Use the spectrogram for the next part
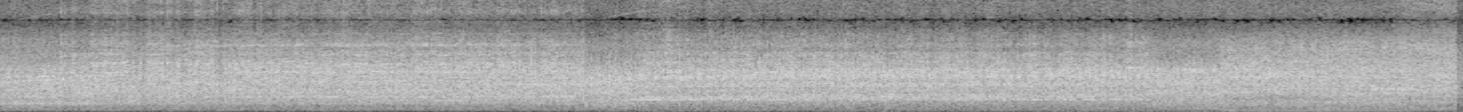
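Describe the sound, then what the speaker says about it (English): A steady, loud, hissing metallic grind runs continuously throughout, with a slight shift in pitch partway through, as a power grinder grinds off steel welds on a workbench. "I'm going to go ahead and grind off the welds"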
